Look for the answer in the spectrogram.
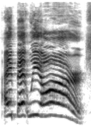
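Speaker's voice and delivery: high, slow, drawn-out tease; high slow sing-song reply; playful sing-song. Real, not acted. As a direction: stretch it out playfully. Teasing answer to own question.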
